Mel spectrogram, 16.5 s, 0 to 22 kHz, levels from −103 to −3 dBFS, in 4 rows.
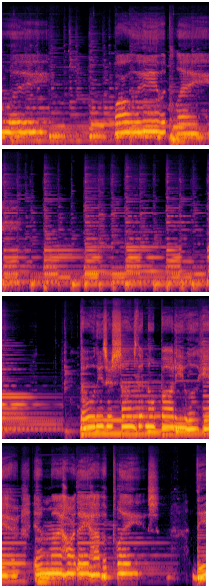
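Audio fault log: Throughout: noise suppressor applied to music or sounds. A speech-tuned noise suppressor is left running on the material, so it treats steady tones, ambience and decays as something to get rid of. The gain it applies keeps shifting by roughly 15 dB as it decides what counts as noise, so onsets come through while anything held gets pushed down. The result is a pumping, fluttery level and a thinner sound overall.
0.85–1.76 s, 4.0–8.27 s, 8.71–9.85 s, 15.16–16.23 s: sound cut by the noise suppressor. In these stretches the suppressor clamps down harder than elsewhere. It pulls the sustained parts down by about 11 dB, and by about 10 dB in the last one. Roughly three seconds of the long 4–8 s stretch sinks, and most of each shorter one does. Tails get cut short while sudden hits still poke through, which leaves that hollow, ducked feel.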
